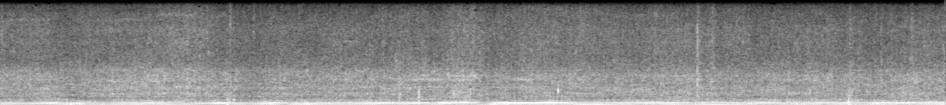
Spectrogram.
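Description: An off-road vehicle's engine rumbles and revs unevenly as it crawls up a rocky trail.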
